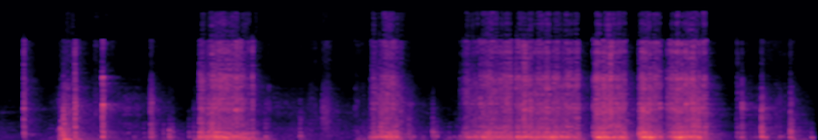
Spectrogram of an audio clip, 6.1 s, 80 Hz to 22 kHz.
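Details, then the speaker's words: Stihl 08S chainsaw with a reassembled recoil starter: repeated rasping cord pulls with a slipping, ratchety catch and no firing. The owner suspects a stripping plastic gear; it is better than before but only half works. "It's kind of working. I wasn't trying to start that. So, it halfass works. There's a plastic gear in there that strips and I think that's what's going on."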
